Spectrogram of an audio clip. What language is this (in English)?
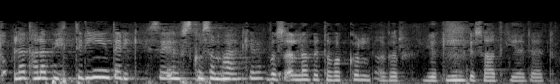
Urdu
